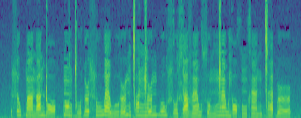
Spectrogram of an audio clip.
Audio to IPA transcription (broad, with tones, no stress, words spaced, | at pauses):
ɬɵ˧˥wɡ͡bã˩˧˩na˧˥˧nɖɔ˧˩˧ | ɾɔ̃˦˨ɡ͡ǀo˧˩˧ɗə˞˧˥ ɬu˧˥wæ˦˨wu˦˨ ɾə˞˧˥˧n ɡ͡ǀa˦˨ŋ͡ǁə˞˧˥n bo˧˥˧w ɕo˩˧˩ɕa˧˥˧væ̃˧˥˧w so˧˩˧nŋ͡ǁæ̃˦˨wjɔ˧˩˧ xũ˩˧˩xæ̃˧˩˧n ɡ͡ǀæ˦˨ɓə˞˧˩˧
